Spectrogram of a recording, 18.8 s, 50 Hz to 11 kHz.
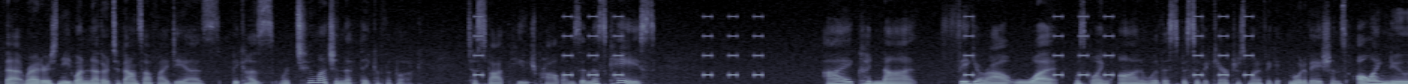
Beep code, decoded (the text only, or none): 1-3-3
